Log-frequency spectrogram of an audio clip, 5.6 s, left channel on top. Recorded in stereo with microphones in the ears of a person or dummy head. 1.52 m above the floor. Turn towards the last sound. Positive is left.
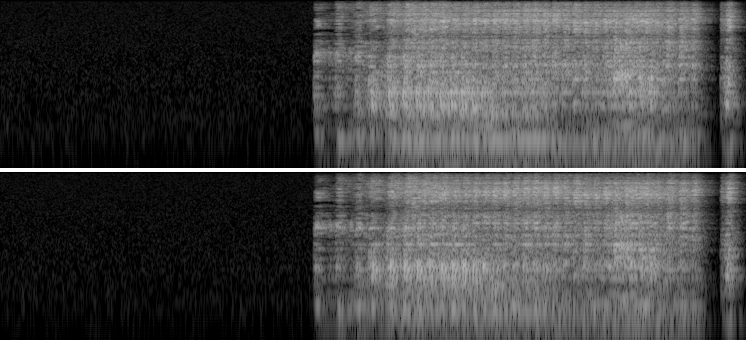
turn(degrees=20)  # may be behind; listen again after turning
